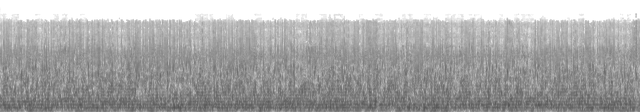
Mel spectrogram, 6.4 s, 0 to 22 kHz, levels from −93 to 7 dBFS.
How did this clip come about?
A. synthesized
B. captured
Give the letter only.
A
